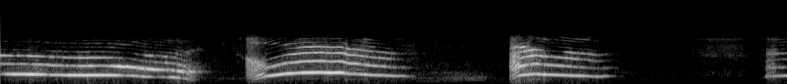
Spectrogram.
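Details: Singing domestic dog giving three separate howls about two seconds each, the middle one arching up then falling, all sliding downward at the end with short silences between.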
